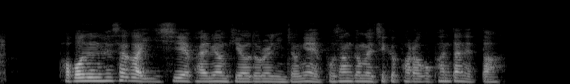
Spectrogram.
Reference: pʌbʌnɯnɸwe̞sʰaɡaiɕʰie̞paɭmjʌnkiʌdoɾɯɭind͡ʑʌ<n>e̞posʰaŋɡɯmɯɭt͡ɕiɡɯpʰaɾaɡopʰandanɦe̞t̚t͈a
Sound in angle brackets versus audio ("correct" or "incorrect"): incorrect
